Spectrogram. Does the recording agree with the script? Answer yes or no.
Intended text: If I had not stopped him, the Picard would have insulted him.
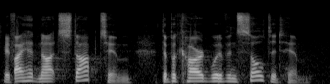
yes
